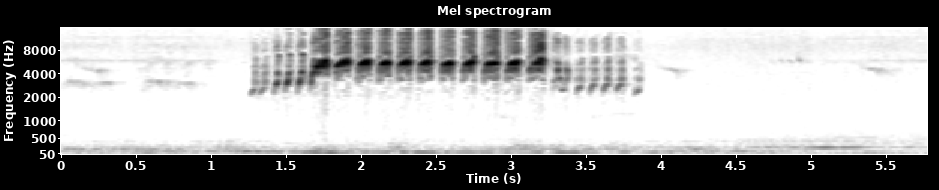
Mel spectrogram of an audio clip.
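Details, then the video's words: Flamboyan bird song for training and prompting captive birds: a single two-second burst of rapid, evenly pulsed buzzy notes, with faint soft whistles before and after and a low background hum. "Suara Kicauan Burung Flamboyan"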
